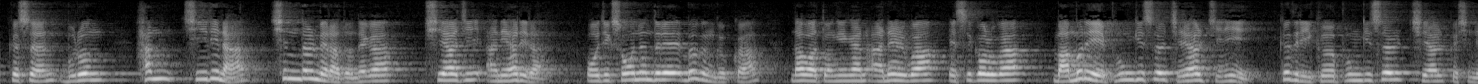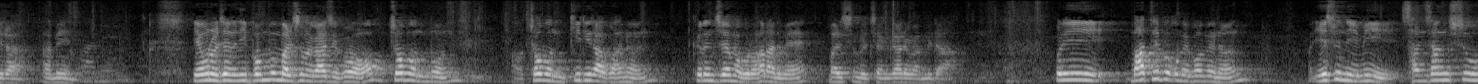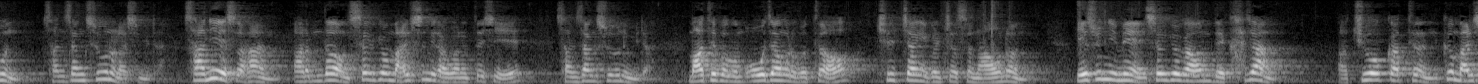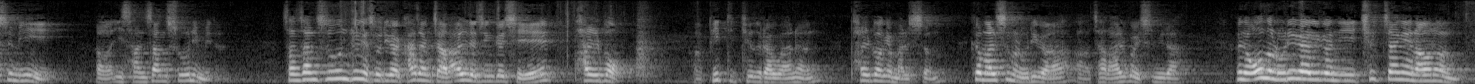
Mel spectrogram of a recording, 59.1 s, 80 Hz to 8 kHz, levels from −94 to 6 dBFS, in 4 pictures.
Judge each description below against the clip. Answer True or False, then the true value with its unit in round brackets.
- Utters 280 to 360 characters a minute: True (285 characters per minute)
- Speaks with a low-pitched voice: False (210 Hz)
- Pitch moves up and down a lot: False (4.1 semitones)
